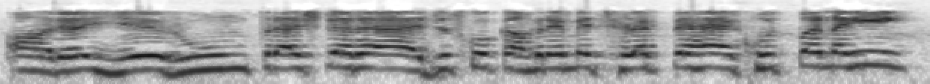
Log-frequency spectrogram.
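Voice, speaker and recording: A woman's voice: high-pitched, flat delivery, measured pace, phone-quality sound. A woman playing a long-suffering young office-going husband in a Hindi story cartoon. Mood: correcting.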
